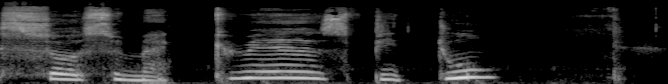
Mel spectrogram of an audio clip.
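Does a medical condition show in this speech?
Yes: ataxia; degenerative.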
